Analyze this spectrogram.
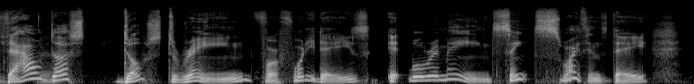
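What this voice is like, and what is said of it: Oklahoma accent. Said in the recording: “In my Oklahoma accent.”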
